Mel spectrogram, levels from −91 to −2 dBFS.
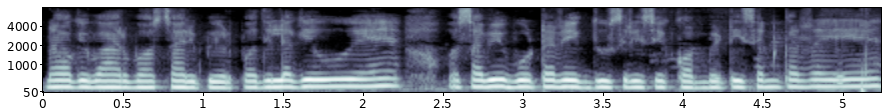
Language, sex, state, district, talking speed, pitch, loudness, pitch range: Hindi, female, Bihar, Vaishali, 230 wpm, 220 Hz, -13 LUFS, 215-230 Hz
